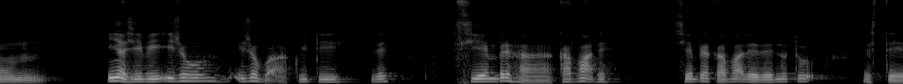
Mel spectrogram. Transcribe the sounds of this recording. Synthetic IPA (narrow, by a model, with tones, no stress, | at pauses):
i˦ɲã˧˨ʒi˧βi˧i˦ʒo˦i˦ʒo˦βa̰˨ʔa̰˨kʷi˧t̪i˧ | ðe˦ | sje˦mbɾe˦ɦa˨ka˦βa˦ʔa˧ðe˧ | sje˦mpɾe˦ha˨ka˧βa˦ʔa˧ðe˧ðe˧nũ˦t̪u˦ | e˧st̪e˨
